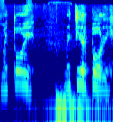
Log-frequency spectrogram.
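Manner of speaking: sorrowful. Voicing a grieving father pleading with the player characters: forlorn. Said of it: "the most forlorn look".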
